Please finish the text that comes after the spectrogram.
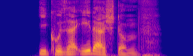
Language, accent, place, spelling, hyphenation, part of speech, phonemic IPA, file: German, Germany, Berlin, Ikosaederstumpf, Iko‧sa‧eder‧stumpf, noun, /ikozaˈ.eːdɐˌʃtʊm(p)f/, De-Ikosaederstumpf.ogg
- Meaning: truncated icosahedron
